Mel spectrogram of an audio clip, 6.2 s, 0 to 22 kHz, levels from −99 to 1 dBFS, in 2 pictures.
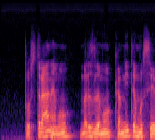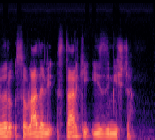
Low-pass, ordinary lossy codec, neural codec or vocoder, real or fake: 19.8 kHz; none; vocoder, 44.1 kHz, 128 mel bands every 512 samples, BigVGAN v2; fake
